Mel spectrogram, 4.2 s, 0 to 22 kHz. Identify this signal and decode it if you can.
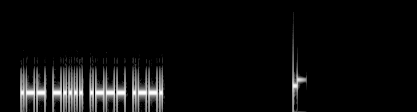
Morse code, heard as a keyed tone, about 44 wpm, 700 Hz. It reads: W6JP
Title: NA SOTA Chaser Callsigns 45wpm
